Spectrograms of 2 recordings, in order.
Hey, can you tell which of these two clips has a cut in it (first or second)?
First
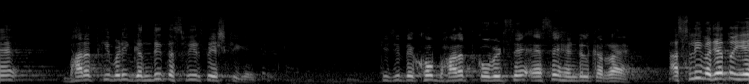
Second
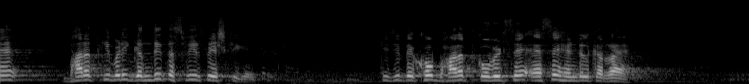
first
